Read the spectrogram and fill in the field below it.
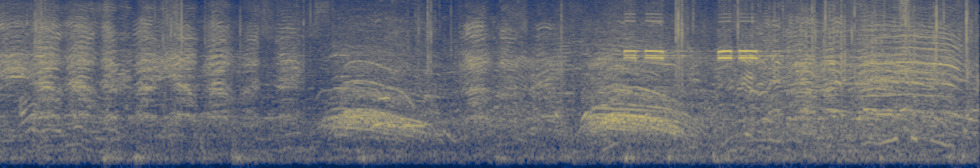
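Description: Middle school cheerleaders of the Mustang cheer squad shout and cheer at a football game, two loud rising group chants amid crowd noise and distant talk.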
